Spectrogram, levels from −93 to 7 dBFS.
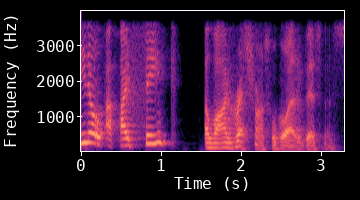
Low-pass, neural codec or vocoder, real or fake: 3.6 kHz; codec, 16 kHz, 0.5 kbps, FunCodec, trained on Chinese and English, 25 frames a second; fake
